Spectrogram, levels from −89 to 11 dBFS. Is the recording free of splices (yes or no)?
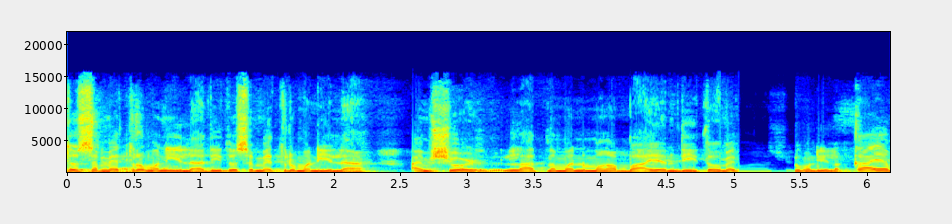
no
